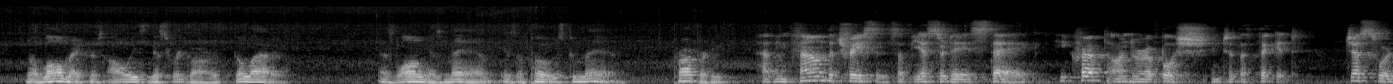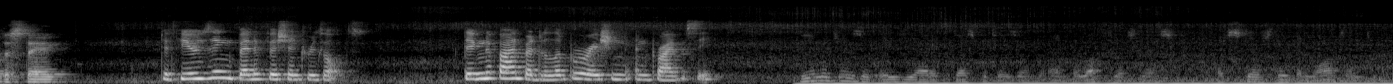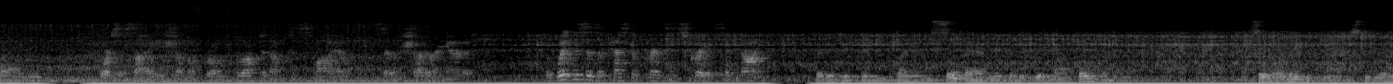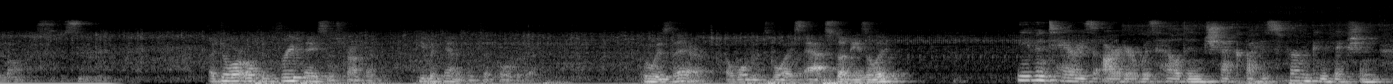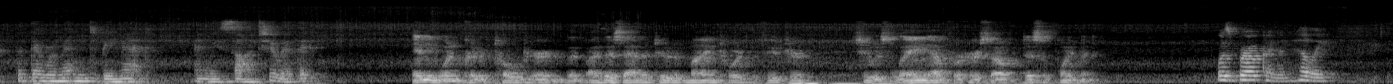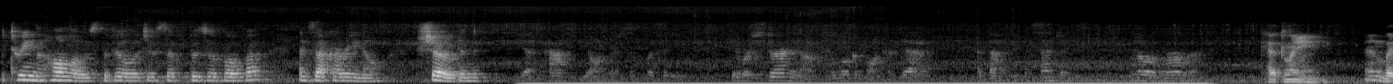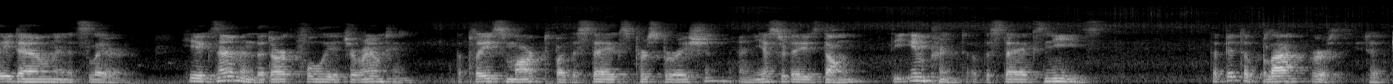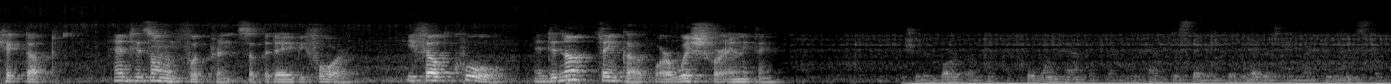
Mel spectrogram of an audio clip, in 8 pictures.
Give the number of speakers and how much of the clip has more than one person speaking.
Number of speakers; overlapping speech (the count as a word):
ten, no overlap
